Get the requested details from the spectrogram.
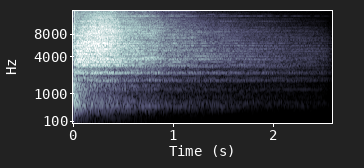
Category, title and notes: Instrument samples > Percussion
subcrash 1 abbreviated 1
Paiste, Zultan, crunch, metallic, shimmer, Sabian, metal, China, clash, polycrash, multi-China, Avedis, Istanbul, smash, crack, crash, Zildjian, Meinl, cymbal, multicrash, Stagg, clang, sinocymbal, sinocrash, bang, low-pitched, Soultone, spock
